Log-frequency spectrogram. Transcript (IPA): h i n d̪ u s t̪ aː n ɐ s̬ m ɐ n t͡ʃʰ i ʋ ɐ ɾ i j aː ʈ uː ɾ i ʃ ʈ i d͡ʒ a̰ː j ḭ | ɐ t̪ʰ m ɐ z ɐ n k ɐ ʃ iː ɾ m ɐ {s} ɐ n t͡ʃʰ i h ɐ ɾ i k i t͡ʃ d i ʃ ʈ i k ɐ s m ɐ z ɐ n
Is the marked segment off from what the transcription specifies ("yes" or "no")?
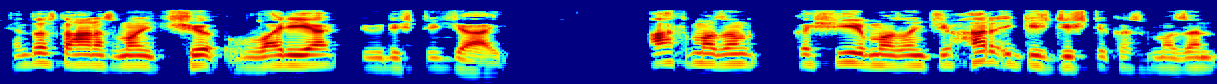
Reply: yes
